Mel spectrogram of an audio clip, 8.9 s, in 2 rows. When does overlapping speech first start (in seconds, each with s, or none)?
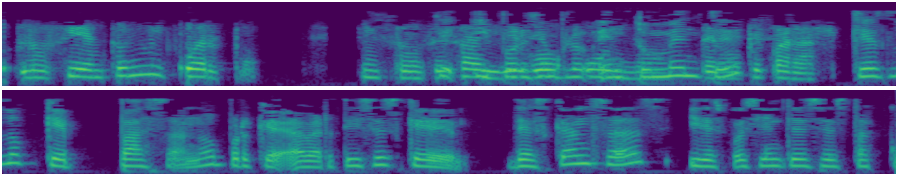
2.2 s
